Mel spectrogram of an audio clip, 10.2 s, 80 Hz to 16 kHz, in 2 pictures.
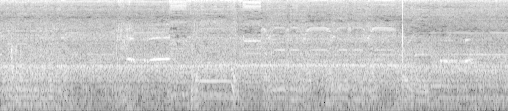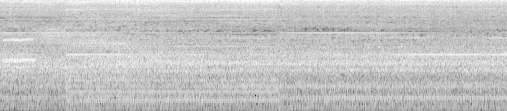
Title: Squeaking Sound on 3D Printer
